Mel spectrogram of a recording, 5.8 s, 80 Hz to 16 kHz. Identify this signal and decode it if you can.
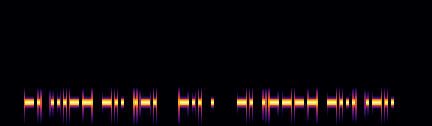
Morse code, heard as a keyed tone, about 28 wpm, 700 Hz. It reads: N3DR DE N1BL
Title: USA Callsign DE Callsign - 4 Characters - 28wpm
